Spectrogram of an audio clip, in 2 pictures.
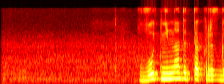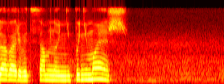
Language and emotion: Russian, angry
